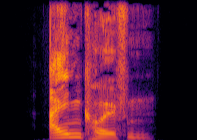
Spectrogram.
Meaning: dative plural of Einkauf
- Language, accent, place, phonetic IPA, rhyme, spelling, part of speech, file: German, Germany, Berlin, [ˈaɪ̯nˌkɔɪ̯fn̩], -aɪ̯nkɔɪ̯fn̩, Einkäufen, noun, De-Einkäufen.ogg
